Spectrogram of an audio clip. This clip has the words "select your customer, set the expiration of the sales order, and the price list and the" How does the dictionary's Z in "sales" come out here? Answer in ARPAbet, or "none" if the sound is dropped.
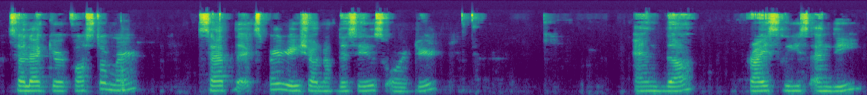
S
